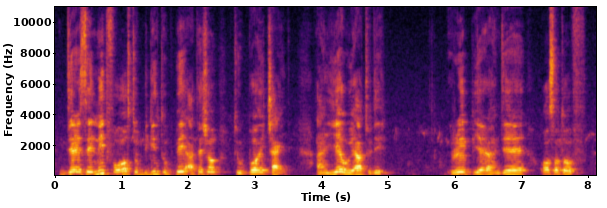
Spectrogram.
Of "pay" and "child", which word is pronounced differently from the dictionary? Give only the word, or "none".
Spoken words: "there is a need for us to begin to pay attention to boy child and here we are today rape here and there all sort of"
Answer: none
